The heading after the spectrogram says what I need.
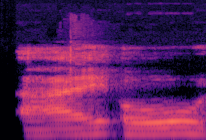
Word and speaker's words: Io: you seek I Io Io literally the spelling is IO and the pronunciation is exactly as you think I the father of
